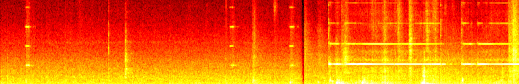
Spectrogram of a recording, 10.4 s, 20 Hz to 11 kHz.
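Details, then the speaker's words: Glass-tube CO2 fractional laser (max 60 W) demonstrated in continuous mode: quiet room hum with faint clicks, then a steady high-pitched tone with rapid pulsing as the laser fires continuously. "The first one is the continuous, and the second one is the single. Now let me show you the continuous treatment. What is it like?"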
